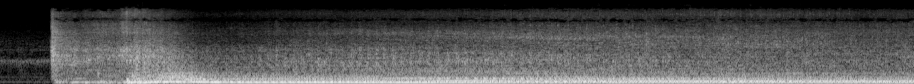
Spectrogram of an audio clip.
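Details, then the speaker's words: 1967 Mustang Fastback Eleanor build with a swapped 5.0 Coyote V8 and T5 transmission, first start after wiring: brief crank, then it catches into a deep, even V8 burble with steady firing; normal start and idle. "It's all hooked up. We're going to go ahead and crank it up and go ahead and let you hear it."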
